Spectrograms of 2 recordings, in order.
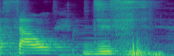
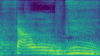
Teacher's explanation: O único fenômeno fonológico que tem aqui é o S virando um Z na pronúncia, porque é escrito com S, né? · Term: vozeamento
